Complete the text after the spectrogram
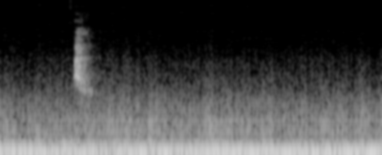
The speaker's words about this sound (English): The storm's hit, and I think we're going through the worst of it. The howling outside. It almost sounds like some sort of animal.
